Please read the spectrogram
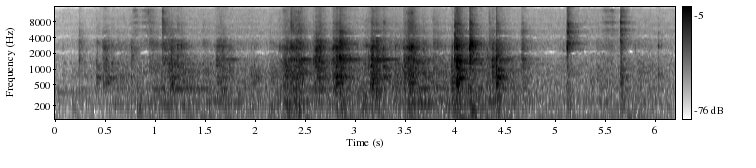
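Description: A stainless steel post being unscrewed by hand from a Cornelius keg: a run of faint metallic clicks and rubs as the loosened threads turn.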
